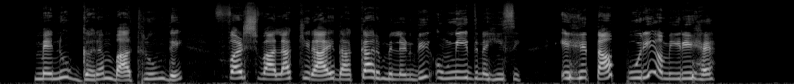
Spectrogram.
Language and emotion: Punjabi, surprised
